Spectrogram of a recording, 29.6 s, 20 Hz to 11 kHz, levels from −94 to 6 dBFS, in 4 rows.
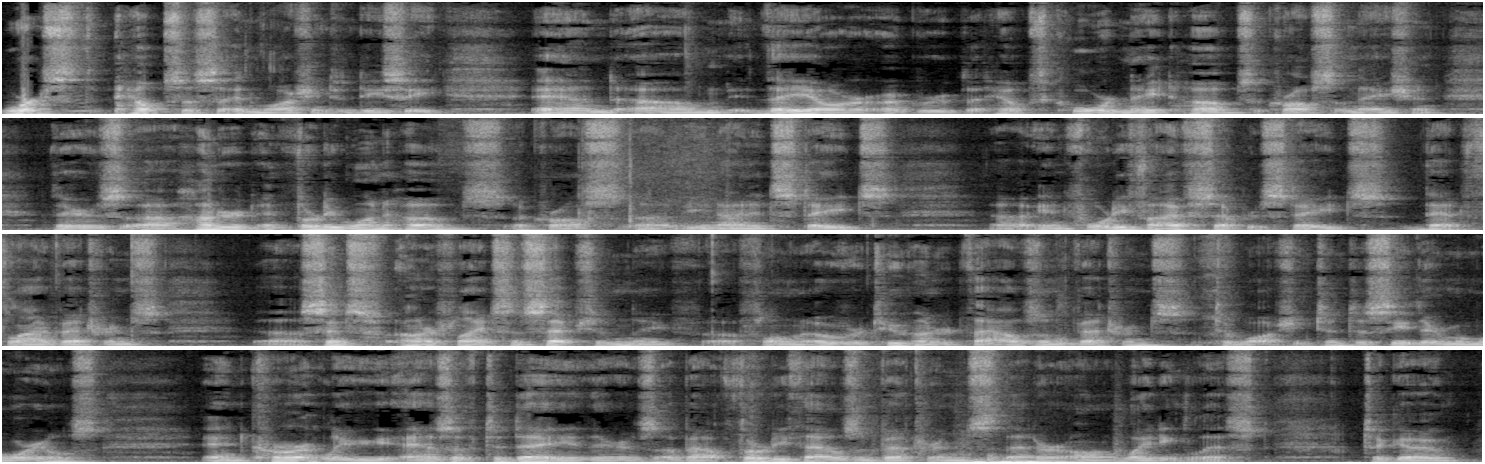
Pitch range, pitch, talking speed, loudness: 90-110 Hz, 100 Hz, 140 wpm, -18 LUFS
